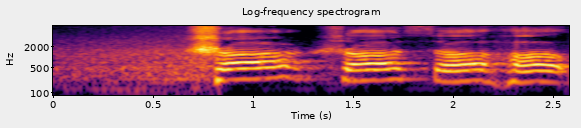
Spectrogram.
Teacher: श, श, स, ह उष्म है, अर्थात इनका उच्चारण करने के लिए भीतर से जरा अधिक जोर से श्वास लगानी पड़ती है। तीनों स बोलेंगे तो आपको उच्चारण में मुख से ज़्यादा वायु निकलेगी और वायु इतनी गर्म होगी।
